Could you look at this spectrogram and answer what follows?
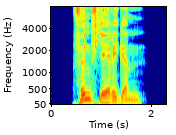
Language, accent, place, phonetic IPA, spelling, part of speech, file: German, Germany, Berlin, [ˈfʏnfˌjɛːʁɪɡəm], fünfjährigem, adjective, De-fünfjährigem.ogg
- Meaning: strong dative masculine/neuter singular of fünfjährig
